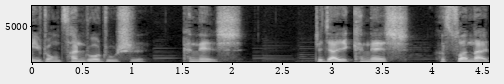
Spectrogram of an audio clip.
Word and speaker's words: knish: 嗯，它是 K A 啊 K N I S H 对，然后嗯。因为像英文里面有的时候你看到 K N 组合那个 K 好像都不发音嘛，像什么刀子就是 knife 那个 K 是不发音的。然后犹太人就他们一定会跟你说这个 K 要发音，它叫 knish。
